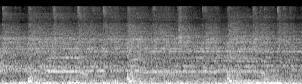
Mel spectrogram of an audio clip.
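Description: Live New Orleans-style brass band playing an up-tempo tune: trombones, saxophone and sousaphone over a marching bass drum, with a steady beat.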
